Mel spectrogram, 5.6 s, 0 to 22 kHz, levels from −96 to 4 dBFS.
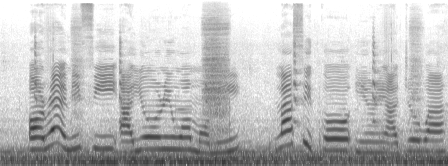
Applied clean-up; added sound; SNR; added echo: none; Bird; -2 dB; none.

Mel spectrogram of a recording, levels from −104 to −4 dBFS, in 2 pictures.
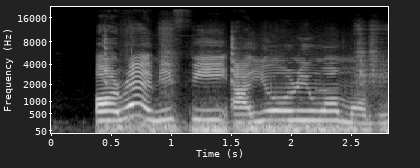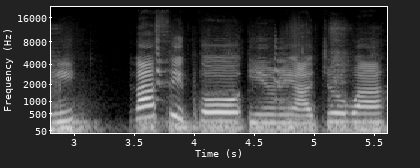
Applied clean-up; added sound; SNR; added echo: neural mask model RNNoise.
